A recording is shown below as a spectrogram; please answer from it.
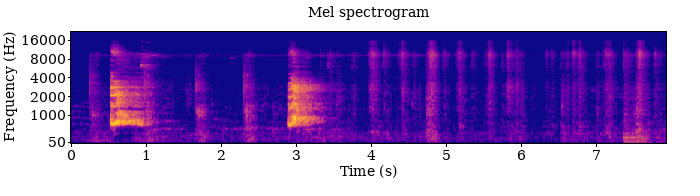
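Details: Saint Bernard dog locked in a room alone while its people went away for a while, letting out two loud yelping barks about two seconds apart, followed by softer scattered whimpers, clicks and shuffling sounds.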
